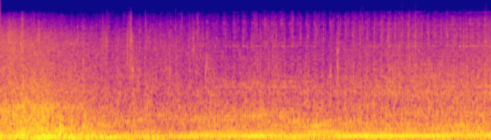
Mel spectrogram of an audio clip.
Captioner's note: engine rumbling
